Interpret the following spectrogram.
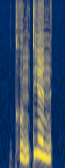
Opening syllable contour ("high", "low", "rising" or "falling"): low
